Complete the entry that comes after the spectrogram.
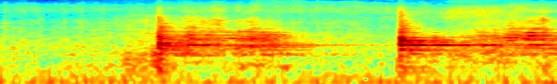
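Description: Sliced cheesesteak beef scraped and flipped on a hot griddle, giving two short bursts of sizzling scrape about a second apart over a steady low frying hiss.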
